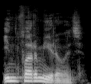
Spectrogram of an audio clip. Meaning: to inform, to notify, to advertise (to give public notice of; to announce publicly)
- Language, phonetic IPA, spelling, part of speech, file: Russian, [ɪnfɐrˈmʲirəvətʲ], информировать, verb, Ru-информировать.ogg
